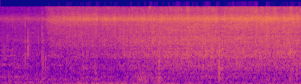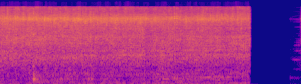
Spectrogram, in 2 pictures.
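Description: Steady, loud sizzle of a fried egg in a hot pan on low gas as cooked Sunfeast Yippee noodles go in, a continuous frying hiss with faint clinks, ending abruptly in silence.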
